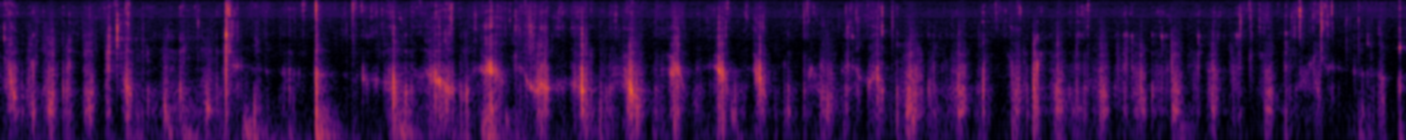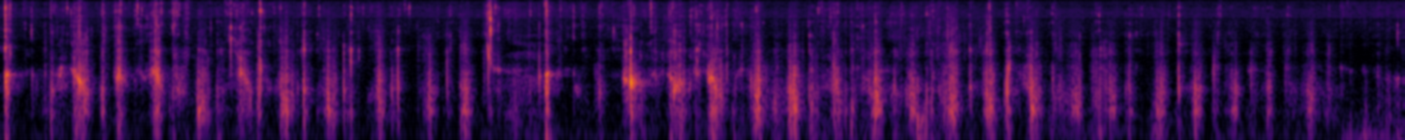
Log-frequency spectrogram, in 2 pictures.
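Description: Close-miked biting and chewing of edible chalk dipped in wet clay paste: irregular crunches mixed with sticky, wet mouth clicks, without pause.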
